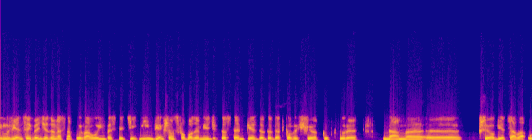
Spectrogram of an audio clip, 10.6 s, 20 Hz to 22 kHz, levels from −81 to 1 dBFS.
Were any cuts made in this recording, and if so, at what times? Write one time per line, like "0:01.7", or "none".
0:04.0

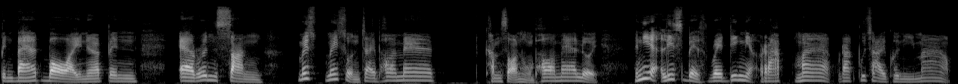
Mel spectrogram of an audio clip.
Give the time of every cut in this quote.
none

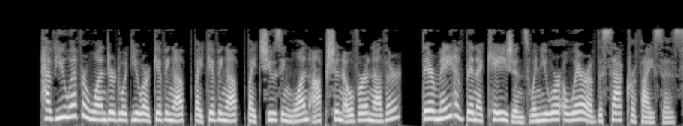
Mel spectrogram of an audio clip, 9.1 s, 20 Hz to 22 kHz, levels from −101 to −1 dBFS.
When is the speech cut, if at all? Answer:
0:02.7
0:05.5

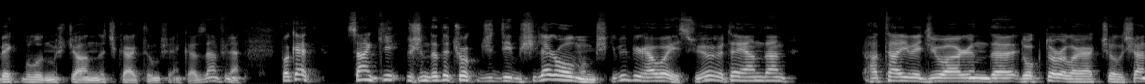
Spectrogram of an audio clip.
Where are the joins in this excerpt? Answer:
0:04.1
0:10.2

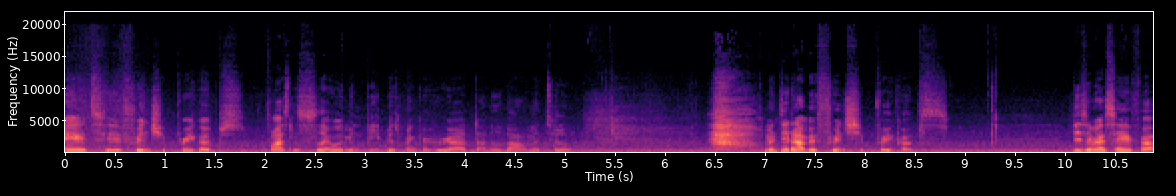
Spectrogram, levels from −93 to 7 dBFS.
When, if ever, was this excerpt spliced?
none

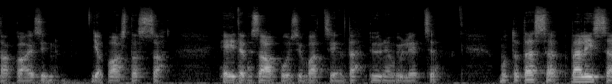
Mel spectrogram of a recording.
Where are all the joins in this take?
0:01.0
0:02.5
0:03.9

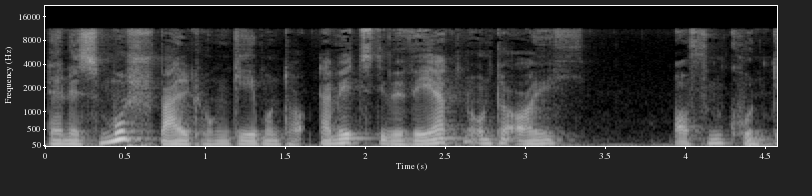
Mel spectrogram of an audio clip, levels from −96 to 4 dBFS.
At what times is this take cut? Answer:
0:01.6

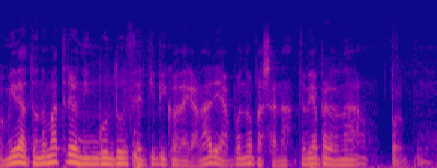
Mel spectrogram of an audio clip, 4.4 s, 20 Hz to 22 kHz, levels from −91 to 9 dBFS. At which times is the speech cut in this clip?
none

